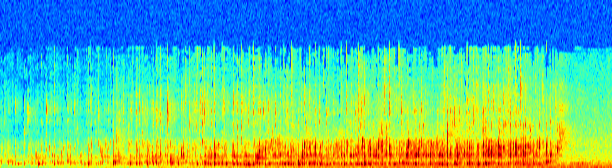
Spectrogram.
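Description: Coffee poured in a thin stream into a mug, faint, growing a little louder as the mug fills and stopping abruptly shortly before the end.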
